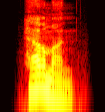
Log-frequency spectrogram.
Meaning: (proper noun) 1. a male given name from Old High German, equivalent to English Herman 2. a surname transferred from the given name 3. clipping of Hermannsdenkmal
- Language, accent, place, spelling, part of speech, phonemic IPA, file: German, Germany, Berlin, Hermann, proper noun / noun, /ˈhɛʁ.man/, De-Hermann.ogg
